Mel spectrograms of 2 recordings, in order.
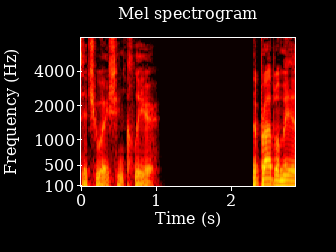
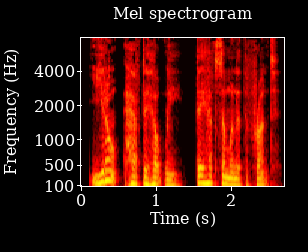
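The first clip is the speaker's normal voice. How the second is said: higher, lightly voiced woman; female character voice; 11 semitones higher than usual. A narrator's reading. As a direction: play Lauren, higher pitch.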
